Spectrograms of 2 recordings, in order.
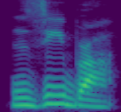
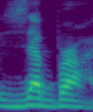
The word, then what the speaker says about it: zebra: Zebra นะ คะ หรือ Zebra ออก ได้ 2 เสียง นะ Z หรือ zab ก็ ได้ แต่ อย่า ลืม ตัว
